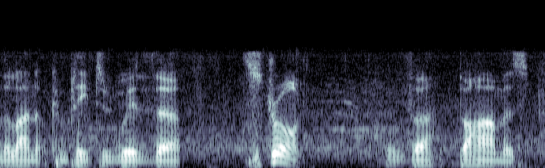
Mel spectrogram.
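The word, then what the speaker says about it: Strachan: in seven and the lineup completed with uh Strawn of Bahamas it's spelled Sten but pronounced Strawn the Bahamian in Lane eight taking a little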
